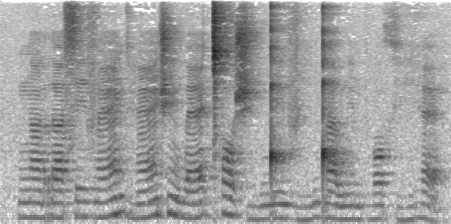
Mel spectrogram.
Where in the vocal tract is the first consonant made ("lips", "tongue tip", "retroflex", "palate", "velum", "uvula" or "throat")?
velum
